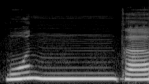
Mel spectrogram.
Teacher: Disebut dekat karena makhraj 3 huruf ta, dal, dan ta dekat dengan nun, sehingga saat menyembunyikannya lebih dekat ke nun. Saat membaca seperti huruf N, tidak sampai ke belakang menjadi dengung, tidak sampai eng, maka suara samarnya lebih tinggi daripada suara dengungnya. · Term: ikhfa a'la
